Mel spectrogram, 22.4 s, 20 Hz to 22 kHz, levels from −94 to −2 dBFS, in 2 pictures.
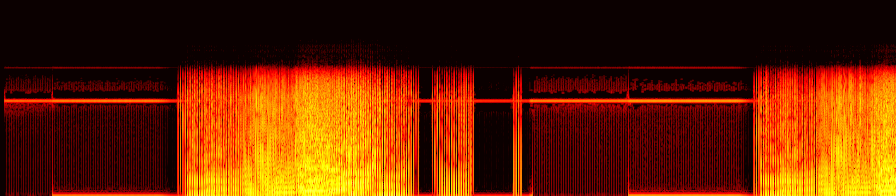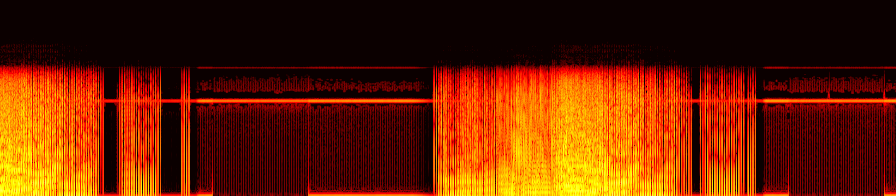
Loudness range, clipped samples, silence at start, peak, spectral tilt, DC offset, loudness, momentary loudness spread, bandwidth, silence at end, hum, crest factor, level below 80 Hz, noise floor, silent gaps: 16 LU; under 0.1%; 0.05 s; -6 dBFS; -9 dB/octave; under 0.1%; -22 LUFS; 24 LU; 5.6 kHz; 0 s; none; 18 dB; -34 dBFS; -48 dBFS; none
